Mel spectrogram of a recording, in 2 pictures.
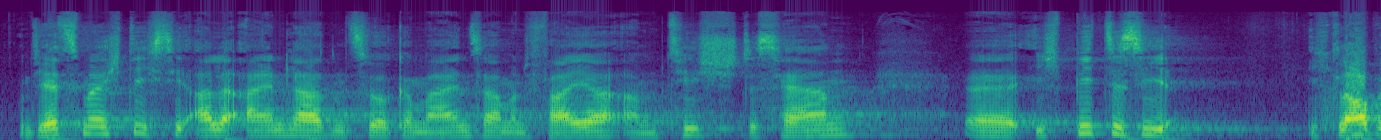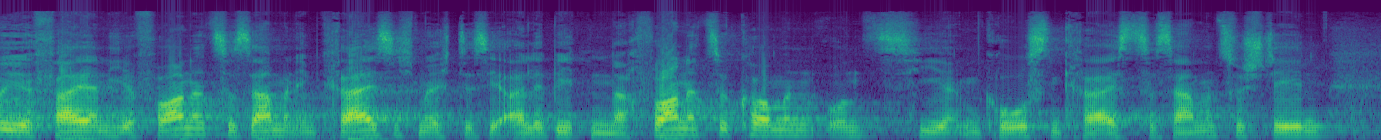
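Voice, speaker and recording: A man with a fairly high voice, ordinary pitch variation and a moderate pace, amid noticeable background noise. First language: Swiss German (speaking German). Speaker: pastor. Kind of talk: sermon. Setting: church.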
